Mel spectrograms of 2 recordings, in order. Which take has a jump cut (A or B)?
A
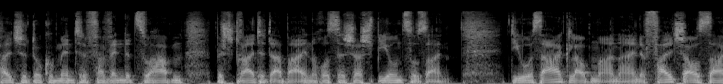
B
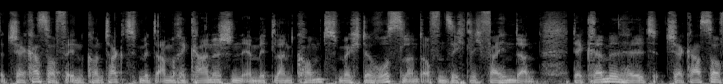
B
